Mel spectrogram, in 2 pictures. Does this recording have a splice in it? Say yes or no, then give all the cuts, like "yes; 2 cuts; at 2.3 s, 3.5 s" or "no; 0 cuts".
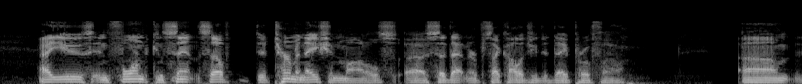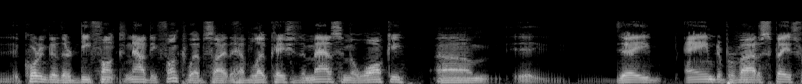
yes; 1 cut; at 12.2 s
